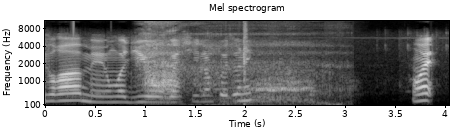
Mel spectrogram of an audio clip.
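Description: A fiery blast roars briefly.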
